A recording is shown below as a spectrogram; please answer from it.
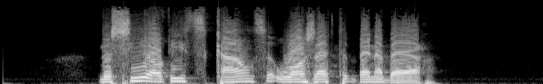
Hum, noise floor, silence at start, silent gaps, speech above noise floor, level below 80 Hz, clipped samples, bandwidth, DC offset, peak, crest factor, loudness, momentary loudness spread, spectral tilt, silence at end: none; -58 dBFS; 1 s; none; 50 dB; -28 dBFS; under 0.1%; 16 kHz; under 0.1%; 0 dBFS; 10 dB; -9 LUFS; 6 LU; -5.5 dB/octave; 1.05 s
